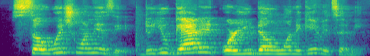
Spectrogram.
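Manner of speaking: ordinary talk, nothing marked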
